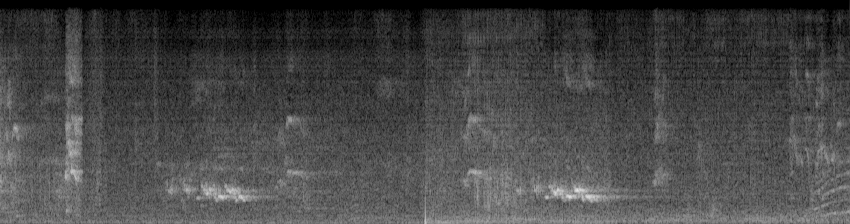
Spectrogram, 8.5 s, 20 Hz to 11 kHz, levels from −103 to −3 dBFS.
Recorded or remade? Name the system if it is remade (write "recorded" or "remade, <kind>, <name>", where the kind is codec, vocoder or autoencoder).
remade, vocoder, Vocos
